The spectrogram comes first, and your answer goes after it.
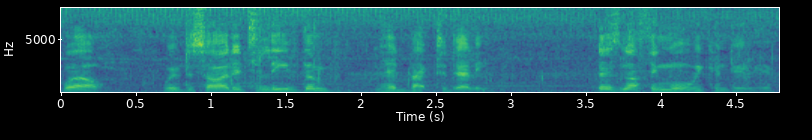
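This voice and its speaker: A man's voice: medium pitch, animated, brisk, slight background noise, natural voice, low-quality recording. A man acting as an earnest radio journalist, giving observant, explanatory commentary in a documentary-style drama. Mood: observant, concerned.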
